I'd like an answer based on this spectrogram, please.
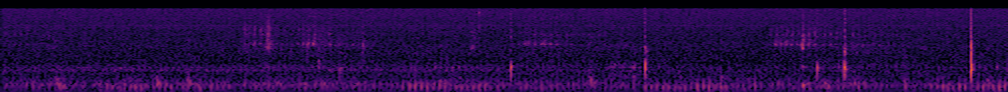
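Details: Zephy, a female pet cat, purrs softly and continuously at a low pitch through the whole stretch, with a few faint sharp clicks over a quiet indoor background.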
